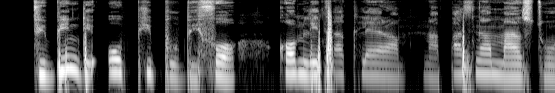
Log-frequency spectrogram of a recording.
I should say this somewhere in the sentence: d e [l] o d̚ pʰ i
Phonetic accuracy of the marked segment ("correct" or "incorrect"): incorrect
